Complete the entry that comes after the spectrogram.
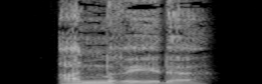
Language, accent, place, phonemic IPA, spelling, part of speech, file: German, Germany, Berlin, /ˈanˌʁeːdə/, Anrede, noun, De-Anrede.ogg
- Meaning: 1. salutation, form of address (e.g., in a letter), appellation, title 2. a (short) speech to someone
